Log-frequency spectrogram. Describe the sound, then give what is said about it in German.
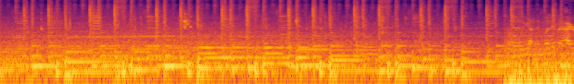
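Steady low engine rumble of a taxi driving down the Caribbean coast toward Soufrière on the Millennium Highway, heard from inside, with frequent small rattles and bumps from the road and indistinct voices murmuring beneath. “Wir fahren jetzt mit …, meinem Taxifahrer, die Karibikküste runter nach Soufrière.”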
